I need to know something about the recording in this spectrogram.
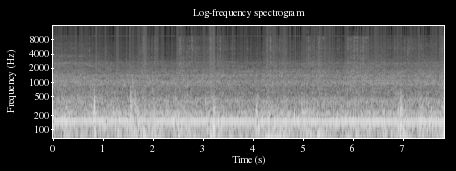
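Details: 2012 BMW E93 M3 convertible rolling slowly over bumps: brief metallic rattles/taps from underneath over steady road rumble, most audible at low speed in any temperature, lessens when braking over bumps; metallic rattle over bumps.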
